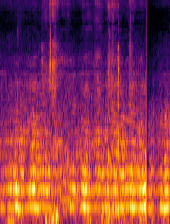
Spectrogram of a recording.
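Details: Apis cerana workers of a wild colony, transferred from a window shutter into a cultivation box, give a dense continuous drone with steady harmonic hum and faint background rustling.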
